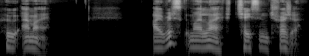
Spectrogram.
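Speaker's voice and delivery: usual speaking voice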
